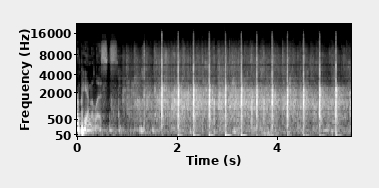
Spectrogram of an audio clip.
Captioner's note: audience applauds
